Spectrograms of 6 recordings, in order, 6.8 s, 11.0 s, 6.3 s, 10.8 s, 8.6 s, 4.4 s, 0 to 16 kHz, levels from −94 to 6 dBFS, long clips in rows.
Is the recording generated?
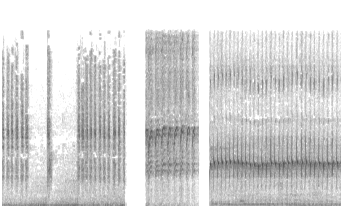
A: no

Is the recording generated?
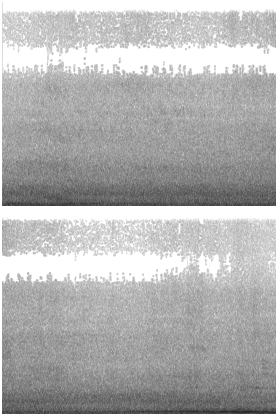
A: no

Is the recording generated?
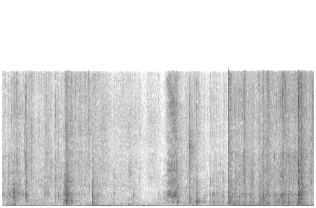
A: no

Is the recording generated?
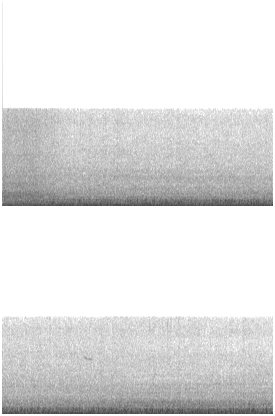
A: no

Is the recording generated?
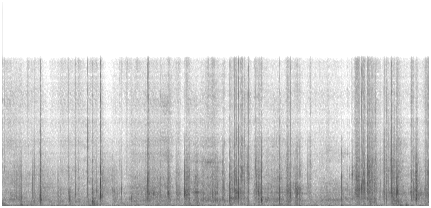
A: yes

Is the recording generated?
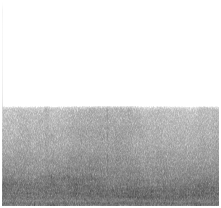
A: yes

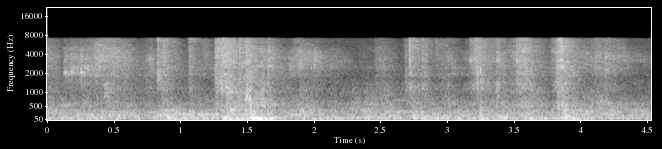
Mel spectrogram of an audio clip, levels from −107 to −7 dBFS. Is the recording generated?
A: yes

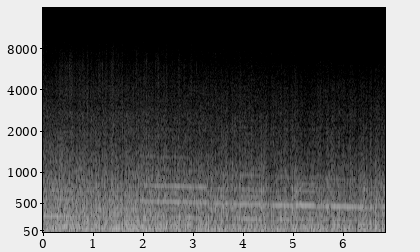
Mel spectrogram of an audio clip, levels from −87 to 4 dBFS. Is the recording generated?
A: yes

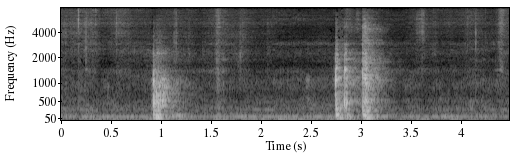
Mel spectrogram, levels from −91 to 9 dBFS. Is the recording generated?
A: yes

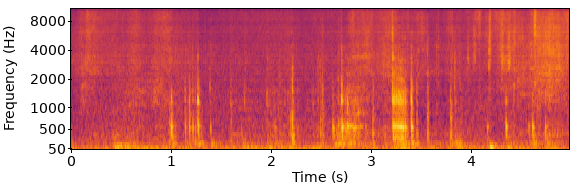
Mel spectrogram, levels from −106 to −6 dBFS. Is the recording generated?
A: yes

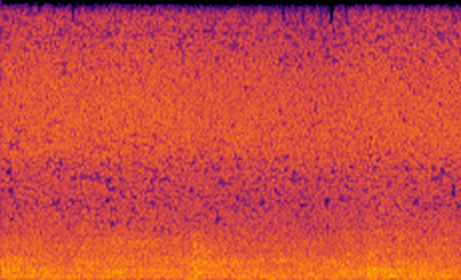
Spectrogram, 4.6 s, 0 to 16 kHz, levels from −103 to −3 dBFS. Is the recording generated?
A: no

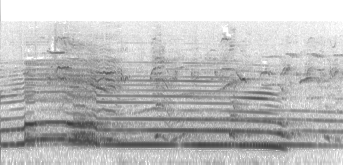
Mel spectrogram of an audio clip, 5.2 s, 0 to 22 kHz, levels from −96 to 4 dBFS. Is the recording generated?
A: no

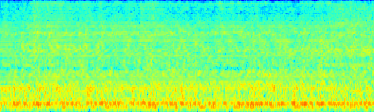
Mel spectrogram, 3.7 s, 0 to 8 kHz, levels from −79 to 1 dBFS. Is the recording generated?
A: yes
